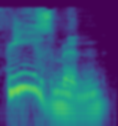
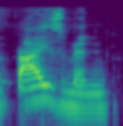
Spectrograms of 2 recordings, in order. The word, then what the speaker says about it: Theismann: Did you know Joe Theismann, Rich, pronounced his name Theismann until he got to Notre Dame, and he changed it to Theismann because it rhymed with Heisman, and he thought it would increase his chances of winning the award.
